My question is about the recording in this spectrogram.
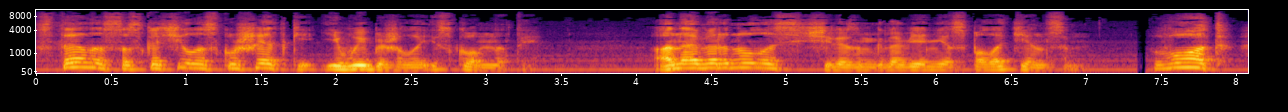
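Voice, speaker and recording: A man's voice: mid-range voice, big pitch swings, normal speed, slightly rough. A man narrating a crime story audiobook in a tense, dramatic reading.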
